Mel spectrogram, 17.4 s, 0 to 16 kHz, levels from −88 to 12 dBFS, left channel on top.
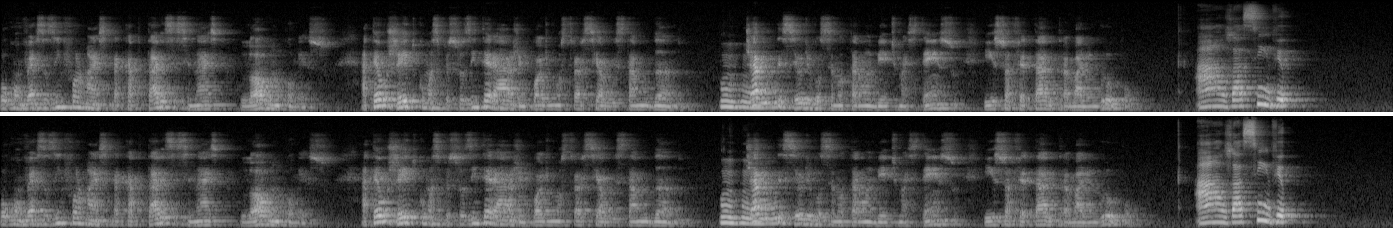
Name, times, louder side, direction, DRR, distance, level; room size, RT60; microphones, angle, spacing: voice 1, 0.0-8.6 9.3-14.2, left 1 dB, 25° left, 2 dB, 1.6 m, -26 dB
voice 2, 9.0-9.8 15.0-16.1, right 2 dB, 35° right, 7 dB, 0.8 m, -19 dB
12.0 x 7.1 x 3.9 m, 0.84 s
head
